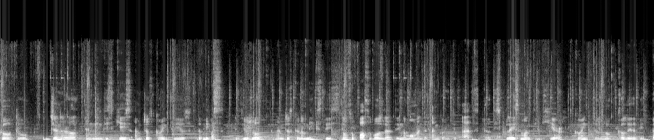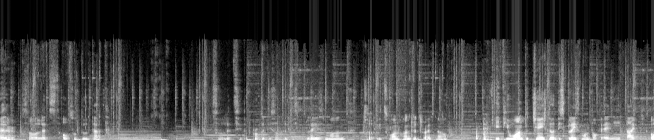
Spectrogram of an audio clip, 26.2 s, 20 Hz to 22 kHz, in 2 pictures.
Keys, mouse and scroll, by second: 4.8 click, 5.9 click, 7.4 click, 8.9 right click, 13.5 middle click, 17.3-18.3 drag, 21.2 click, 21.3 click, 22.0 click.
